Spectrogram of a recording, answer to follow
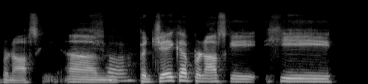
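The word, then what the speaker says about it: Bronowski: I used to pronounce it Bernowski because that's how it's spelled, but I think it's pronounced Bernofsky.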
